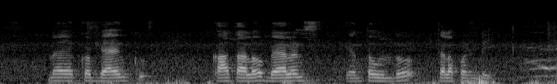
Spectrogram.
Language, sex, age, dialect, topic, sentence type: Telugu, male, 25-30, Central/Coastal, banking, question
